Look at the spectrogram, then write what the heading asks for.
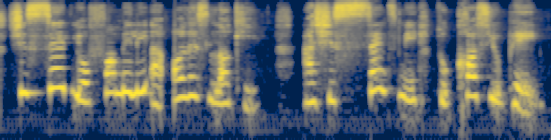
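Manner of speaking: high-pitched, agitated outpouring; mild shouted confession. A narrator's reading. Chisom on the ground confessing to Amaka, agitated cry. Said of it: "started shouting, shaking and confessing".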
